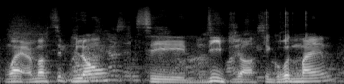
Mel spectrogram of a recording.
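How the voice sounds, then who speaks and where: A man's voice: mid-range voice, unhurried, crowd noise. A young man from Iran, chatting casually and mixing in English slang while tasting food. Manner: slangy, mixes English into his French. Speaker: streamer host.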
